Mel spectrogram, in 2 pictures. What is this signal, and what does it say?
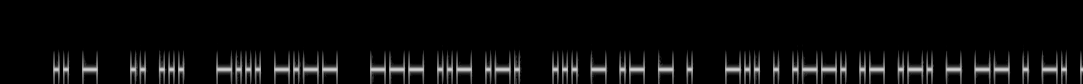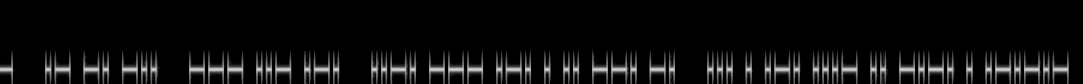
Morse code, heard as a keyed tone, about 25 wpm, 700 Hz. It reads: IT IS BY OUR STATE DEPARTMENT AND OUR FOREIGN SERVICE.
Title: Sentences from Top 1400 Words 25wpm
